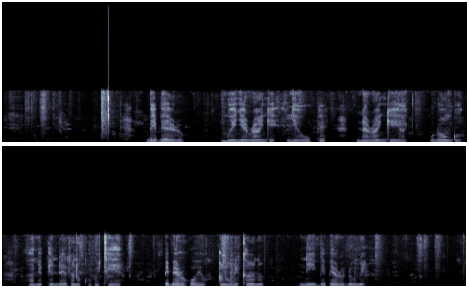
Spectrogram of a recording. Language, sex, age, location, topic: Swahili, female, 25-35, Dar es Salaam, agriculture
